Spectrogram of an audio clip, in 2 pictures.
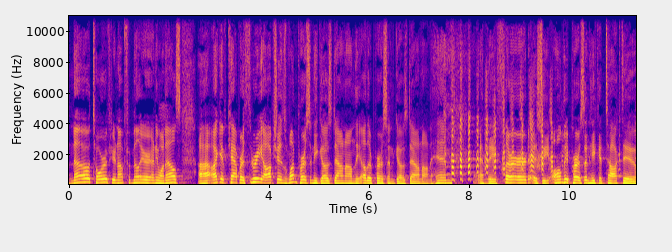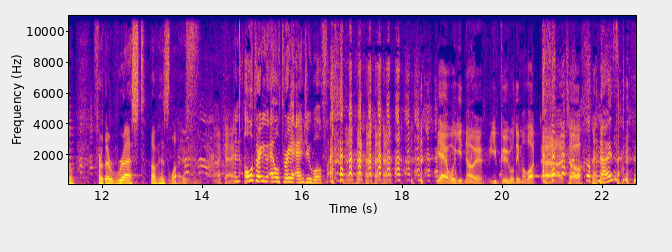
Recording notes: Live in Perth! A killer live episode.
